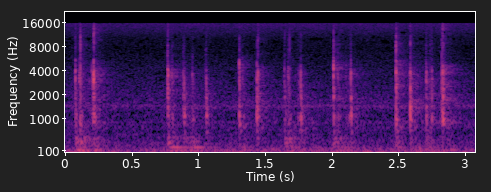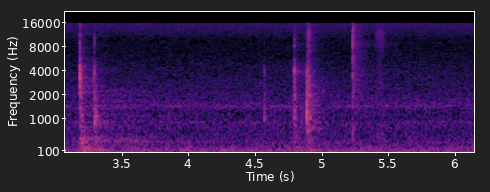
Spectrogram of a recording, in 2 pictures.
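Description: Faint key clicks on a wireless keyboard as a short command is typed: a quick run of keystrokes over about three seconds, then a few more clicks about five seconds in.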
